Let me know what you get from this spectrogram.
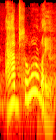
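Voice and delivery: "Absolutely" pitched high and bright with a falling finish; eager yes. Retold or imitated. To the neighbour with the dying dog, an eager high "Absolutely".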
